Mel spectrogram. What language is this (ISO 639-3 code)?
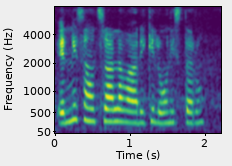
tel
